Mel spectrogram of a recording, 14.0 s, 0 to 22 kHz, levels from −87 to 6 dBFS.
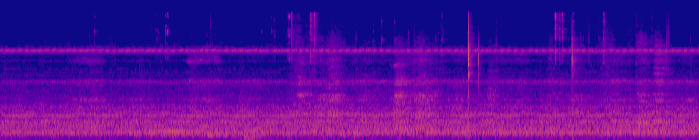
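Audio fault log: No fault can be heard anywhere in this clip. There is nothing to log.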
